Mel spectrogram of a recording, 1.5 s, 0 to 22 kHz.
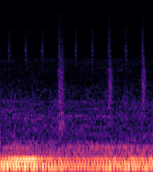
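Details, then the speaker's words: BMW 335is (E92, N54, JB4 and MHD tuned) idling after tightening the part causing the belt squeal, oil just topped up: steady idle with light rapid loud injector ticking, squeak gone; normal idle. "So I'm gonna try just tightening it, and if that doesn't work, then I'll go ahead and change it. So I don't hear the squeaking anymore,"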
